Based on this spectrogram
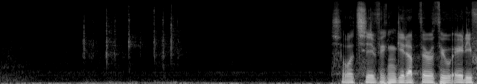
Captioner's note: typing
